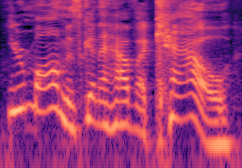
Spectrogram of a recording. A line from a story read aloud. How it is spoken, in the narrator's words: she cried unhappily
